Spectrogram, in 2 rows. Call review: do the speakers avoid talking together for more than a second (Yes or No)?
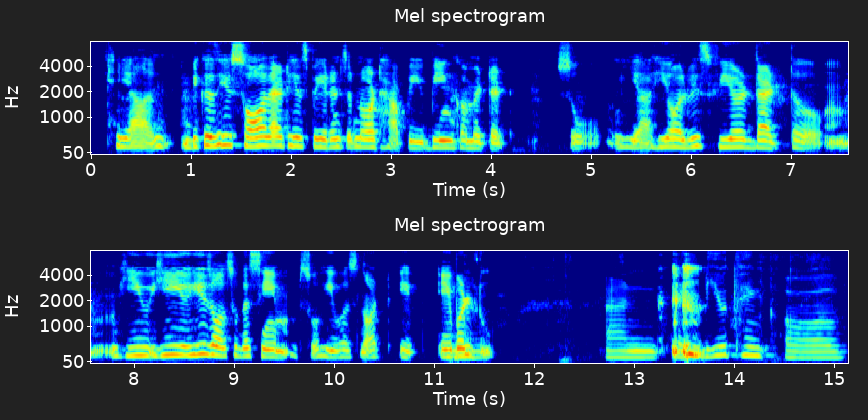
Yes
